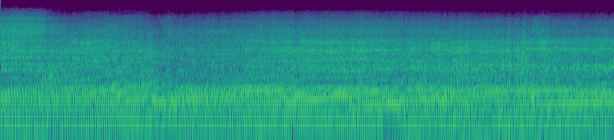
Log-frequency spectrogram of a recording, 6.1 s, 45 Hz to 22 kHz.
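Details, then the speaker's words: 2001 Suzuki DRZ400S, 11,000 miles, sat all spring and summer unused: single-cylinder note hunts and wavers, revs surging and sagging unevenly; running rough, owner suspects the carburetor or fuel bowl, unconfirmed. "So, you guys can tell just by watching this footage you hear that the bike isn't running properly."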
